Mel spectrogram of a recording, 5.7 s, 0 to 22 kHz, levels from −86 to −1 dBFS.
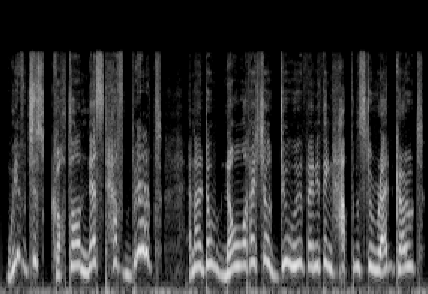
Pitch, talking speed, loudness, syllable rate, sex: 255 Hz, 210 wpm, -21 LUFS, 5.2 syllables/s, male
